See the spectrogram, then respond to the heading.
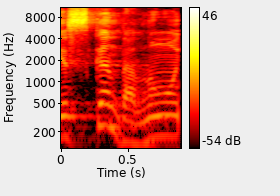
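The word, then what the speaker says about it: σκάνδαλον: A palavra ofensa vem de uma palavra grega, pronuncia-se escandalon.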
